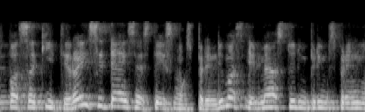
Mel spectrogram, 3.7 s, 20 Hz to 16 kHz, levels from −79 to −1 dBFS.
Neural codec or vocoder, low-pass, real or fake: none; 7.2 kHz; real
